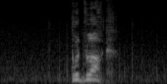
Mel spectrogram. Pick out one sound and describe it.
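A man calls out a farewell.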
